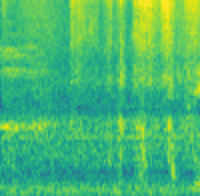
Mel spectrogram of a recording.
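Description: Faint rustling and handling of a quilted fabric makeup bag and the items going into it, a few short scratchy sounds over a low steady hum.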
